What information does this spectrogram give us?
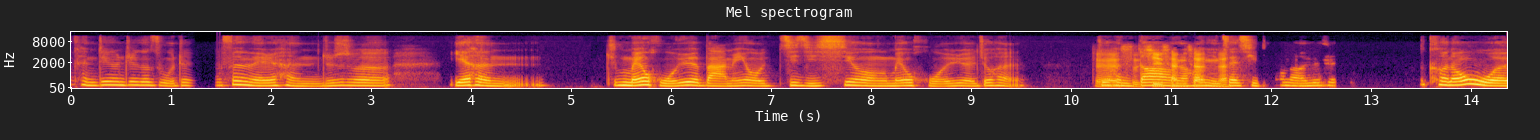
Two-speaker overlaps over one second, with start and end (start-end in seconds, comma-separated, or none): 10.2-11.8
